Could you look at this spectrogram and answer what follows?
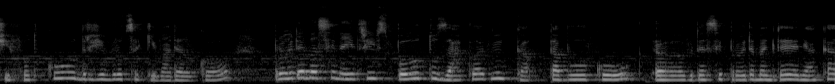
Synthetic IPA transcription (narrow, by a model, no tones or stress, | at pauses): ʃifot̪kudr̩ʒiːmvɾut͡sɛcɪvadɛlko | pɾo̞jdɛmɛsɪnɛjdr̝iːfspo̞lut̪uzaːkladɲiːt̪abulku | ɡdɛsɪpɾo̞jdɛmɛɡdɛjɛɲɛaːkaː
